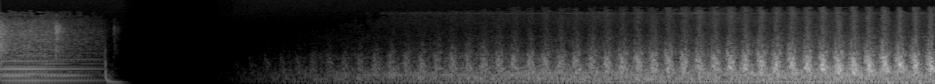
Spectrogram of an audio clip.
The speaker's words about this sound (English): The snow around us is blown into a giant cloud as the helicopter I'm crammed into lifts off.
